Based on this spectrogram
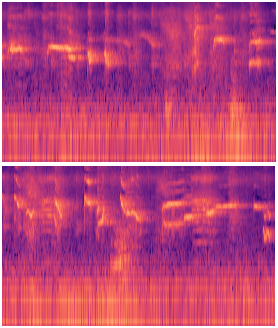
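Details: Song of a wild forest oriental magpie-robin, used to prompt a magpie-robin that has stopped singing. It is a rapid stream of sweet whistles, chirps and scratchy notes with barely any gaps, backed by a low constant hum.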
